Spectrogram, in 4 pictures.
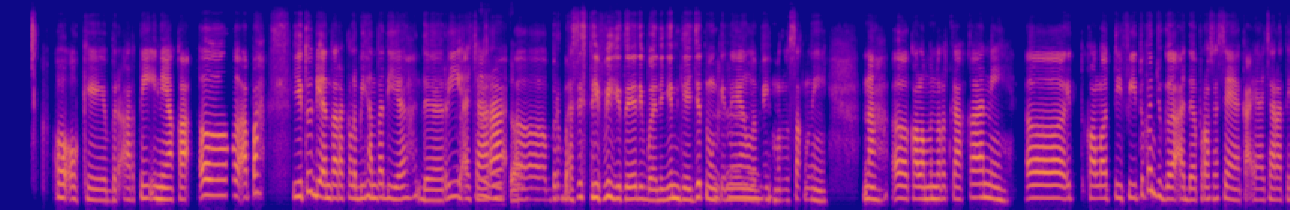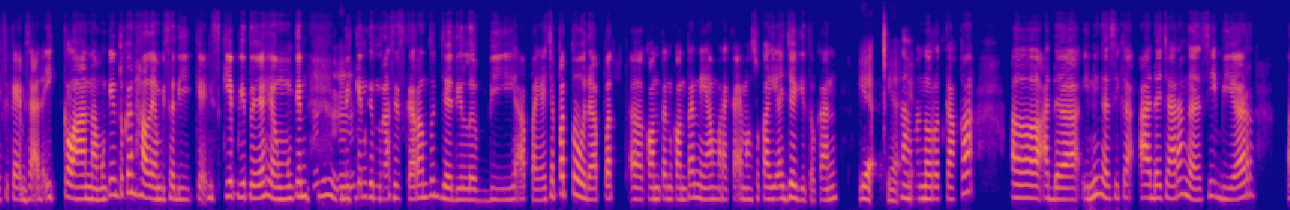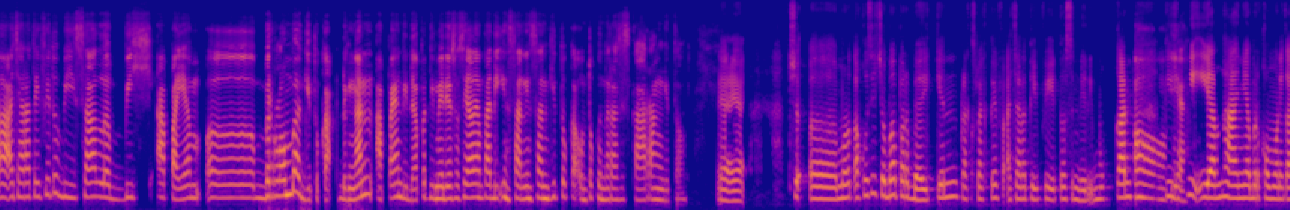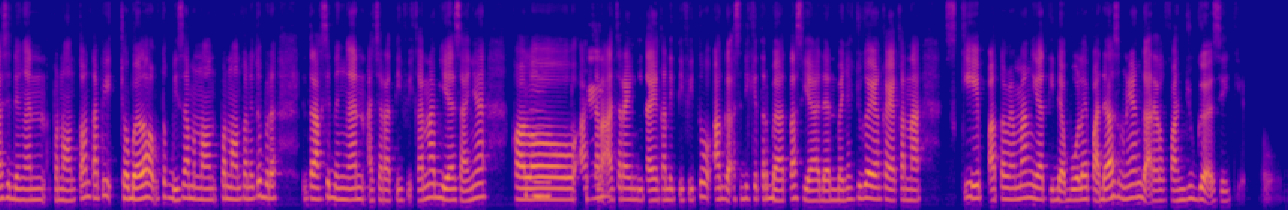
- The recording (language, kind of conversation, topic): Indonesian, podcast, Menurut kamu, bagaimana pengaruh media sosial terhadap popularitas acara televisi?
- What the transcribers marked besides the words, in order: other background noise; teeth sucking; in English: "di-skip"; tsk; in English: "skip"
